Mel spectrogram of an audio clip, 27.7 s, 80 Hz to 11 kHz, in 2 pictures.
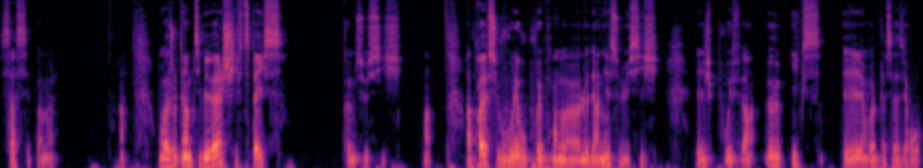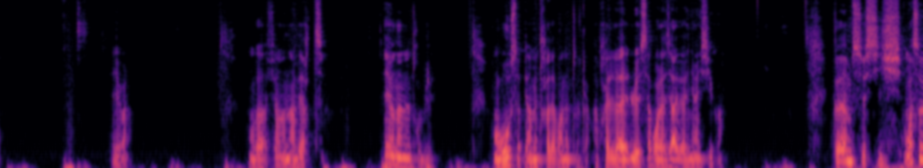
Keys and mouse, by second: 6.7 click, 6.9 Tab, 7.4 click, 8.1 click, 8.3 middle click, 9.0 click, 9.1-13.0 ctrl+middle drag, 11.5 e, 13.0 click, 13.9-15.7 drag, 14.9 KP_Enter, 15.7-18.9 middle drag, 16.3 Tab, 17.1 space, 18.9 drag, 18.9-19.7 middle drag, 19.7 KP_Divide, 20.7-27.6 ctrl+middle drag.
